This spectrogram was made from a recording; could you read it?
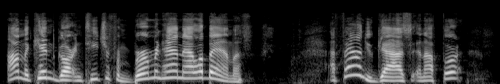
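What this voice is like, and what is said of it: Put-on Southern Alabama accent. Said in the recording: “I'm a kindergarten teacher from Birmingham, Alabama. Should I do the accent?”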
